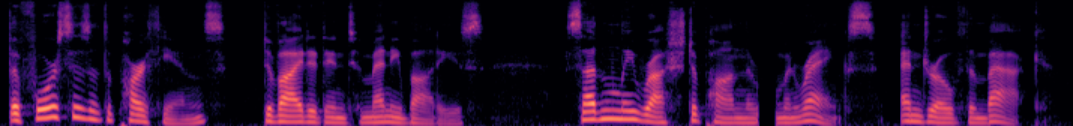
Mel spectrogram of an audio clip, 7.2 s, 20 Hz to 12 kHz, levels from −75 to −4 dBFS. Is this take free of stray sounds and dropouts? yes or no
no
